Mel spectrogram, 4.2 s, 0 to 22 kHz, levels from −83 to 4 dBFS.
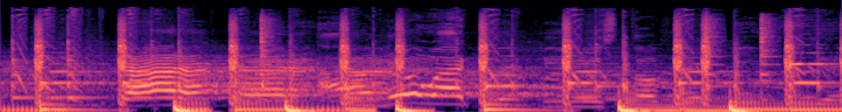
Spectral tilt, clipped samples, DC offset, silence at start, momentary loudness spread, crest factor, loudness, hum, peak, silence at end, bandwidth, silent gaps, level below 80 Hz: -4.5 dB/octave; under 0.1%; under 0.1%; 0 s; 5 LU; 14 dB; -15 LUFS; none; 0 dBFS; 0 s; 16.5 kHz; none; -18 dBFS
